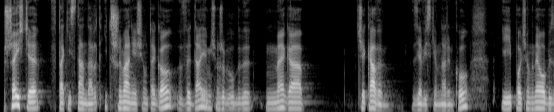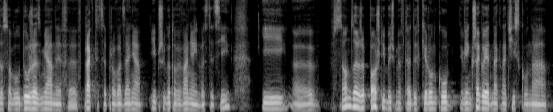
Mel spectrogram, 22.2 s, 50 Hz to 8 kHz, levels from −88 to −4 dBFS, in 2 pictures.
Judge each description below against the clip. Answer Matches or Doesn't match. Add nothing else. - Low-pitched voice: Matches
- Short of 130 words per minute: Matches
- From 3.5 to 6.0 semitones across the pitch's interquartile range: Doesn't match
